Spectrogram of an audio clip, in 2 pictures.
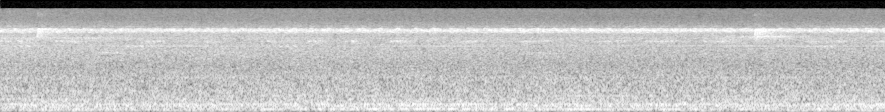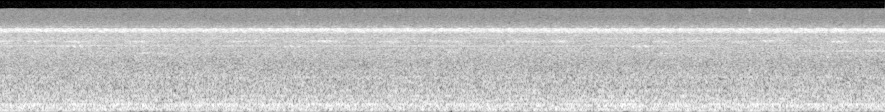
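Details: High, unbroken shrilling of crickets in a garden during a September evening, the sound even and constant throughout against a soft background hiss.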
